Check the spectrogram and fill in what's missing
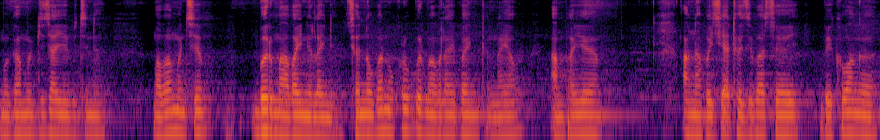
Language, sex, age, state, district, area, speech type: Bodo, male, 18-30, Assam, Chirang, rural, spontaneous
